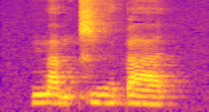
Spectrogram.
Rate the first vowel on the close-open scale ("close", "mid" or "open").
open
